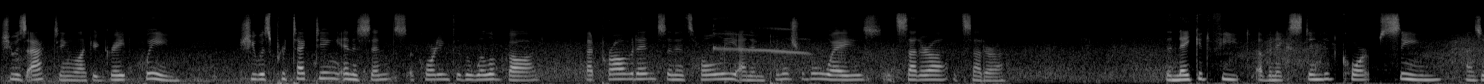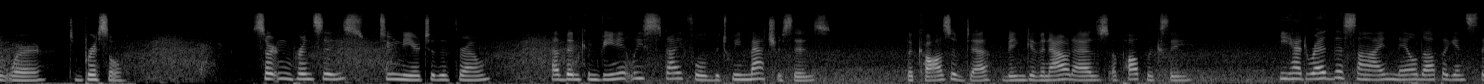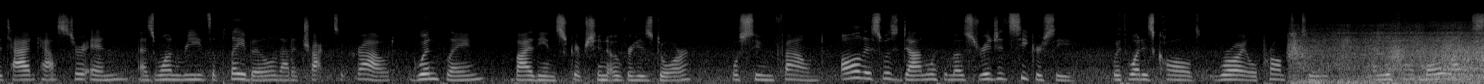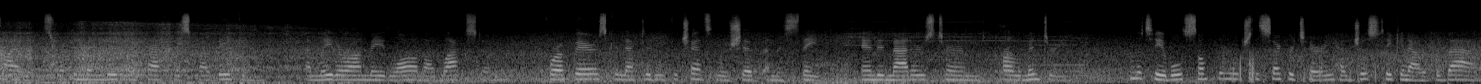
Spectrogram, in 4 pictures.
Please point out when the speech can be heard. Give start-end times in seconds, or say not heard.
0.0-10.1, 11.7-16.2, 17.4-19.8, 20.4-26.8, 27.6-59.2.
